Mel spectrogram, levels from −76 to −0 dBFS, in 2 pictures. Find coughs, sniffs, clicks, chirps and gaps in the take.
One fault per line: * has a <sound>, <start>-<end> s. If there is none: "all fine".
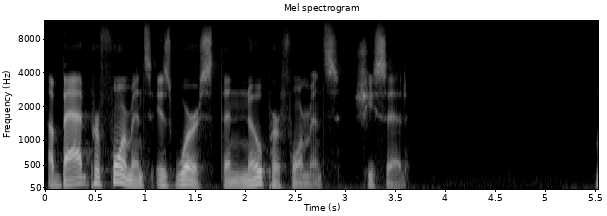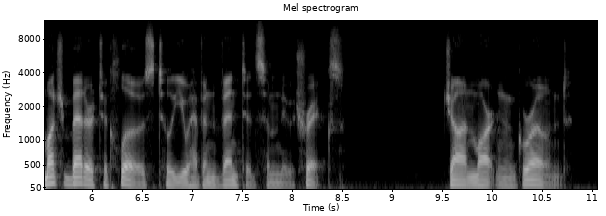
all fine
